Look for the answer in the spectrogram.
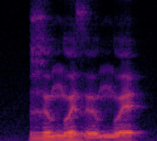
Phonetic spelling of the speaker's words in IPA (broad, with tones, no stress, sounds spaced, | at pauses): ɣ ə˧˥ ŋʷ ɛ˧ ð ə˩˧ ŋʷ ɛ˧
